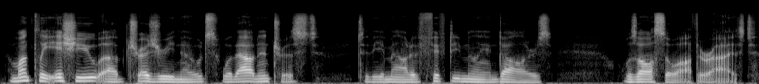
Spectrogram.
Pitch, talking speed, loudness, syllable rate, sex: 125 Hz, 140 wpm, -18 LUFS, 5.4 syllables/s, male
